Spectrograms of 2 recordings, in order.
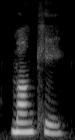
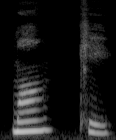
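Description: First: Said in the usual way. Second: "monkey" split as mon, key with a pause; "monkey" broken up for learners; syllable by syllable. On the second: Shown as a demonstration. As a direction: say "monkey" slowly in two separate syllables. Teacher breaks word into syllables.

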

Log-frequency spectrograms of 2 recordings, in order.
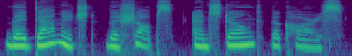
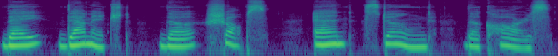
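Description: First: Said in the usual way. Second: Word by word, spaced out slowly; slow reading. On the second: Shown as a demonstration. Teacher models the sentence for learners, slow reading. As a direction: read it very slowly with gaps between words. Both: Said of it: "我们慢读一遍".

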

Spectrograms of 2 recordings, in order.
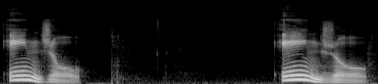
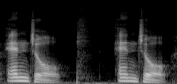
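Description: First: "angel" stretched slowly as AYN-jel; correct angel. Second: "angel" as an-jo, no ay glide; Chinese-style angel. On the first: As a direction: hold ay plus n at the start of "angel". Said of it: "前面是发an，a再加鼻音". (“angel”慢读，前面ei加鼻音) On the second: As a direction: say "angel" like Mandarin 安粥. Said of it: "这是中式发音了". (把“angel”读成中式“安粥”) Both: Shown as a demonstration.

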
